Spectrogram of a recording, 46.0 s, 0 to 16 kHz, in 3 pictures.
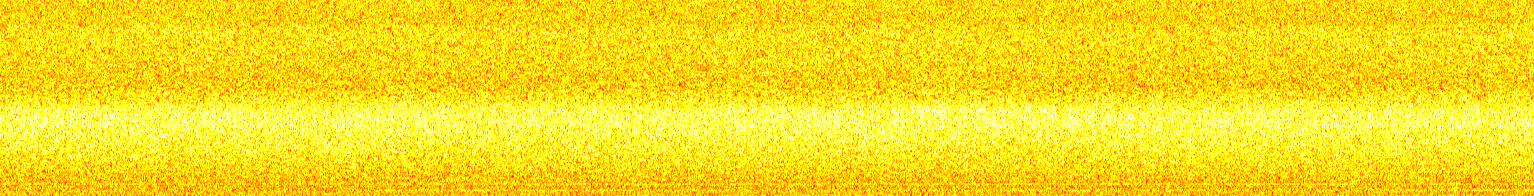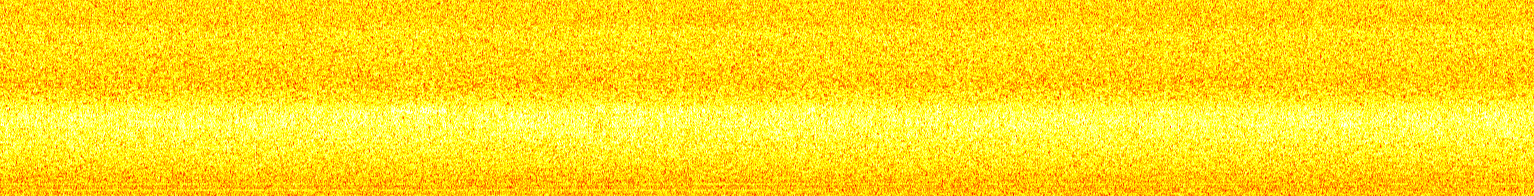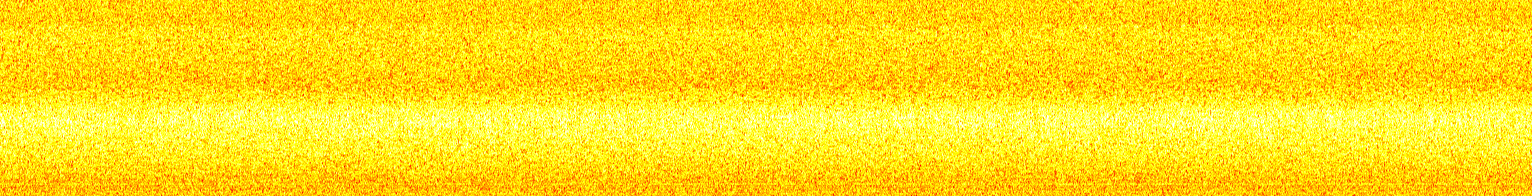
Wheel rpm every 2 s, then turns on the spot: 0, 0, 0, 0, 0, 0, 0, 0, 0, 0, 0, 0, 0, 0, 0, 0, 0, 0, 0, 0, 0, 0, 0.
none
